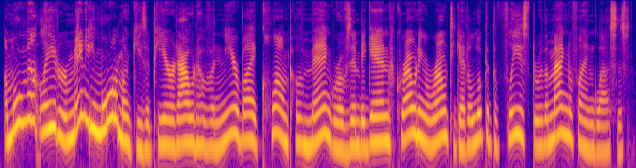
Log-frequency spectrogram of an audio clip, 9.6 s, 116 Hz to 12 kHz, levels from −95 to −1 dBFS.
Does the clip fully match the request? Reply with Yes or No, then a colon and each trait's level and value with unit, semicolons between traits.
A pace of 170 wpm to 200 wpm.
Yes: average, 190 wpm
